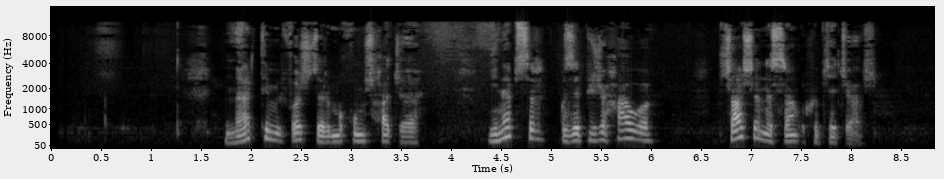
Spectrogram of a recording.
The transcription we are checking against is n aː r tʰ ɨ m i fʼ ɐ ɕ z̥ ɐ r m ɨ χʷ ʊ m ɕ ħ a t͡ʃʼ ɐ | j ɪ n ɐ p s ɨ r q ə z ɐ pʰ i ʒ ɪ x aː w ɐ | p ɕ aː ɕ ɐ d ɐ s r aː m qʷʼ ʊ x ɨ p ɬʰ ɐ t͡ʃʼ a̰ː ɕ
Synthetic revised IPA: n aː r tʰ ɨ m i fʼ ɐ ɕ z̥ ɐ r m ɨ χʷ ʊ m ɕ ħ a t͡ʃʼ ɐ | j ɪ n ɐ p s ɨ r q ə z ɐ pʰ i ʒ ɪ ħ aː w ɐ | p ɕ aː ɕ ɐ n ɐ s r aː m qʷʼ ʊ x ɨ p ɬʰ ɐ t͡ʃʼ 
